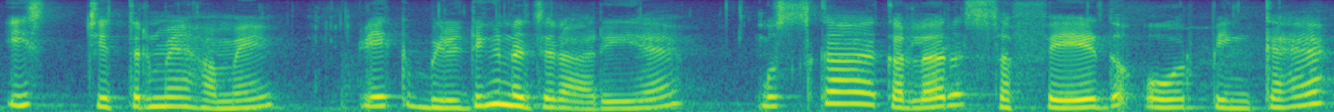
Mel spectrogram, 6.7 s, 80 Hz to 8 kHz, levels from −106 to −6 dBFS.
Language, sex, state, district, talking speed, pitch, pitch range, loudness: Hindi, female, Punjab, Fazilka, 145 wpm, 230 Hz, 210-255 Hz, -16 LUFS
